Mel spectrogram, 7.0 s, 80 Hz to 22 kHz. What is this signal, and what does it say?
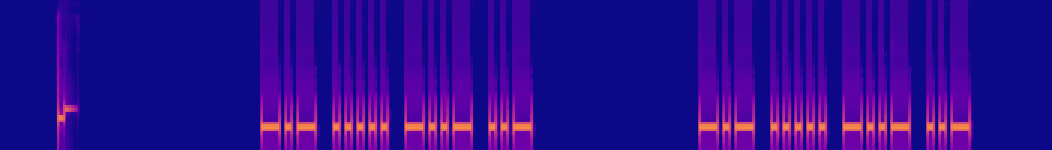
Morse code, heard as a keyed tone, about 30 wpm, 700 Hz. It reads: K5XU K5XU
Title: Easy Call Signs Repeated 3x - 30wpm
